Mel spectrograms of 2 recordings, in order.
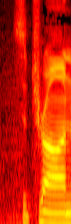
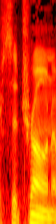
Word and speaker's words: Citron: Citron, or Citron, I'm not quite sure how to pronounce it, but Citron. It's the names of two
